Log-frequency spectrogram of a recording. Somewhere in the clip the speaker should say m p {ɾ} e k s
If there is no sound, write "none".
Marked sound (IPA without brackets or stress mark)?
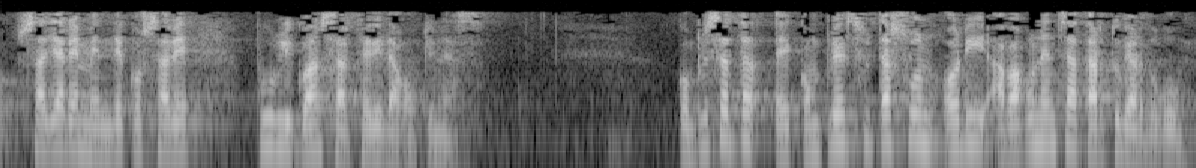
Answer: l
